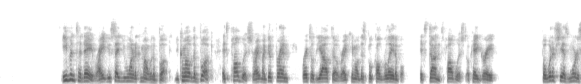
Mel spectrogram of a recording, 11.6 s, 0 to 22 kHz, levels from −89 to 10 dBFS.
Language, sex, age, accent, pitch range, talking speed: English, male, 30-49, American, 150-210 Hz, 250 wpm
